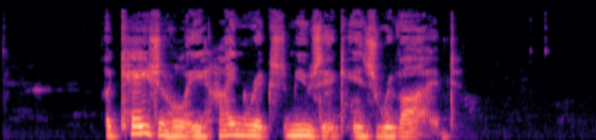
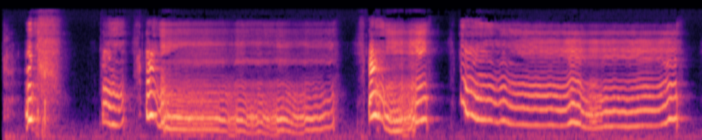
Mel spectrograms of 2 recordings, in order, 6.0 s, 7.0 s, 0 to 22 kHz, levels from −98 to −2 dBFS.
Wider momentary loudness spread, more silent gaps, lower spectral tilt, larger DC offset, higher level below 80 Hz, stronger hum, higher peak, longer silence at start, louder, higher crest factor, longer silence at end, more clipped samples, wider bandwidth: first, 14 LU vs 11 LU; neither; first, -6 dB/octave vs -1 dB/octave; neither; about the same, -56 dBFS vs -56 dBFS; neither; second, -4 dBFS vs 0 dBFS; first, 1.05 s vs 0.05 s; about the same, -23 LUFS vs -21 LUFS; about the same, 20 dB vs 22 dB; first, 1.4 s vs 0.15 s; neither; about the same, 16 kHz vs 16.5 kHz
